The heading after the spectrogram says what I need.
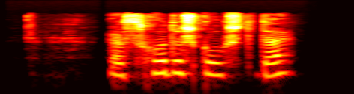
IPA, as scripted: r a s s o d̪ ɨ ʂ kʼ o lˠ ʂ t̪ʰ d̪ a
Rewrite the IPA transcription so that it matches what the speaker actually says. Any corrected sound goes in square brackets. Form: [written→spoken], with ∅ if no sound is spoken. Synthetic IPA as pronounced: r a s [s→χ] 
